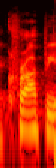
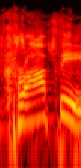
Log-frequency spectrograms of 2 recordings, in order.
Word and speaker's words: crappie: Is that how it's said? Crappy? It's crappie. Crappie, yes. that's how it is? Yeah, that's how it is. Well, it's spelled crappy.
